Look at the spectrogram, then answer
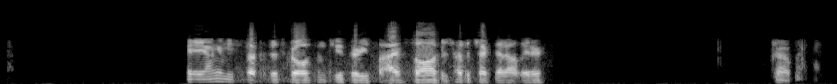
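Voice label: Mesa police department, scanner audio trunk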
